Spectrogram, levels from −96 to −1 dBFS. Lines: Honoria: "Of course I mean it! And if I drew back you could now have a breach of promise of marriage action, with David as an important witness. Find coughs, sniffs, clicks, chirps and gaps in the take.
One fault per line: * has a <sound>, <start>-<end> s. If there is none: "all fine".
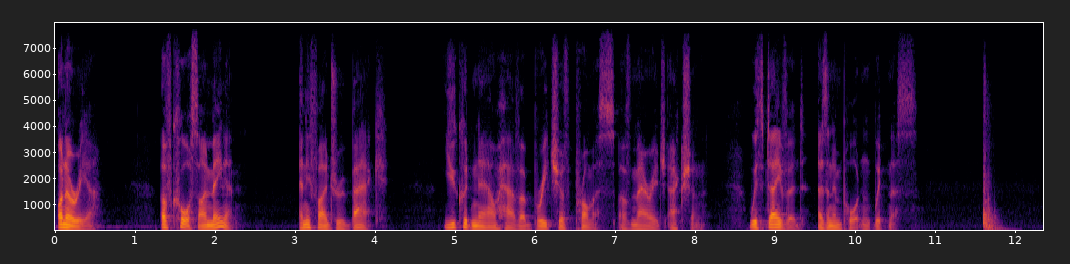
* has a thud, 11.6-12.1 s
